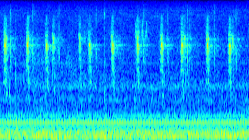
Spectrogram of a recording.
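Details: A Chinspot Batis alarm-calls on an afternoon safari drive at Djuma Game Reserve, South Africa, in August, possibly at a snake, mongoose, lion or leopard. It gives a rapid run of dry, high clicking notes, about four or five a second, over a steady low engine hum.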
